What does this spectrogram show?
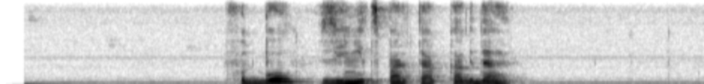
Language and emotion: Russian, neutral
